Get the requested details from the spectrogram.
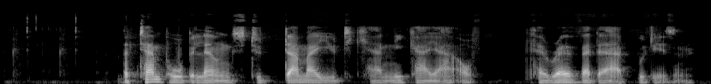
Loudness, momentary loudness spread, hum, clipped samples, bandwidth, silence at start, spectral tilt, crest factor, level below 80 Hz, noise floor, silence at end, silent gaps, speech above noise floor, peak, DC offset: -24 LUFS; 23 LU; none; under 0.1%; 11.5 kHz; 1.2 s; -5 dB/octave; 24 dB; -42 dBFS; -48 dBFS; 0.2 s; none; 25 dB; 0 dBFS; under 0.1%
